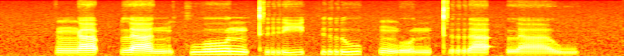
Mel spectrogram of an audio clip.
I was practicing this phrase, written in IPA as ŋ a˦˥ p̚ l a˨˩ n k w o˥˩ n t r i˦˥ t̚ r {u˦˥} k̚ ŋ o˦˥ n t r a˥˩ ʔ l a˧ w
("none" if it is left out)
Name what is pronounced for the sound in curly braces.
u˥˩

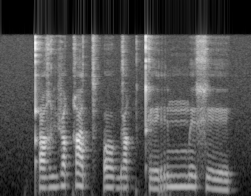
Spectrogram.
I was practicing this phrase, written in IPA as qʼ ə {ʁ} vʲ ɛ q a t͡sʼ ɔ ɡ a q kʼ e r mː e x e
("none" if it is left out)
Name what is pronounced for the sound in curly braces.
ʁ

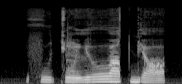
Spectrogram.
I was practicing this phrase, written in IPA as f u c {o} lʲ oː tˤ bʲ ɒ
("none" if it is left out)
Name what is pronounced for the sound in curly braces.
õ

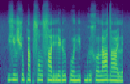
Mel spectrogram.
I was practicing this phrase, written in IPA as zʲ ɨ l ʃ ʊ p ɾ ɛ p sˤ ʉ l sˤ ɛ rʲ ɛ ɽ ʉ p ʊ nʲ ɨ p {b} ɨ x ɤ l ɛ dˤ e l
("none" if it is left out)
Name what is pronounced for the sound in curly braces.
b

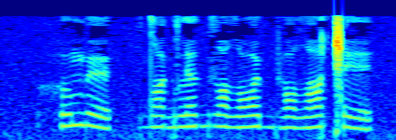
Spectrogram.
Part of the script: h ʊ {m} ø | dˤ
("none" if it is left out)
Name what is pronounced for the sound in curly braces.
m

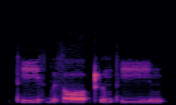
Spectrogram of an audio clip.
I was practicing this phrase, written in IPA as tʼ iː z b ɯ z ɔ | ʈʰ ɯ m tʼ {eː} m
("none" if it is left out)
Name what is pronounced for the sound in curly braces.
iː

